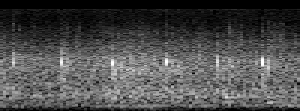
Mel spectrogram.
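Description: Steady arena crowd noise with a run of short, high squeaks from basketball shoes on the hardwood court, about three a second, as players run.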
